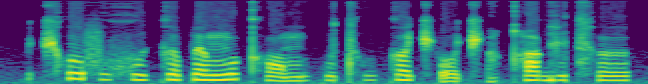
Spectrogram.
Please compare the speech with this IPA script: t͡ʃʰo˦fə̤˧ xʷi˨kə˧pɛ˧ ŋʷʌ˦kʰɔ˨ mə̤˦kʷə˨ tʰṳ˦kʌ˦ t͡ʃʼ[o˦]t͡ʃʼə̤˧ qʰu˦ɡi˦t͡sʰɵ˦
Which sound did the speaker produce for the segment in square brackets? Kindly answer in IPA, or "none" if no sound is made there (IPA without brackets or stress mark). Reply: o˨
